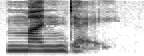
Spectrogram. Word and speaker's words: Monday: And we say Monday, Monday. Now the O is actually pronounced more like a U, Monday, Monday.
